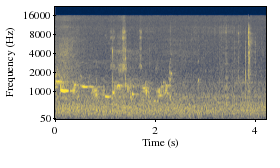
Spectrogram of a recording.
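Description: Faint bird calls: short pitched chirping notes during the first couple of seconds, then a few faint clicks over quiet background hiss.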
